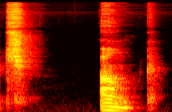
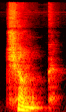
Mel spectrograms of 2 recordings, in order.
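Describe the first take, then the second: First: "Ch-unk" split, gap after the ch; sounding out. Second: Said in the usual way. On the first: Shown as a demonstration. Teacher letting pupils hear the letters, sounds held apart. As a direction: say "Ch-unk" as two separate pieces. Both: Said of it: "Write down the letters you hear".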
